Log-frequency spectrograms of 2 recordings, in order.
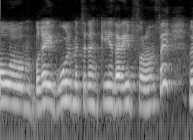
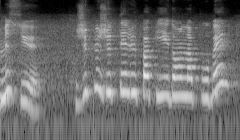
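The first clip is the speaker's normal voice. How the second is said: higher, slow polite request; polite pupil question; 5 semitones higher, 3 dB louder, much slower than usual. Shown as a demonstration. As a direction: ask the teacher sweetly and slowly. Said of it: "model phrase for students". (سؤال مؤدب بصوت أعلى وببطء)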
